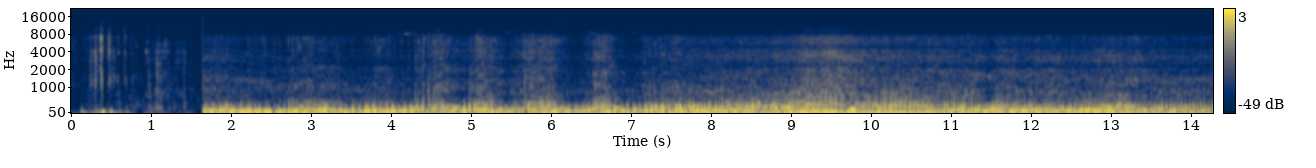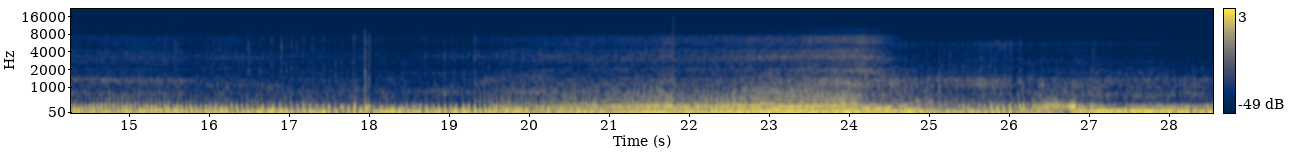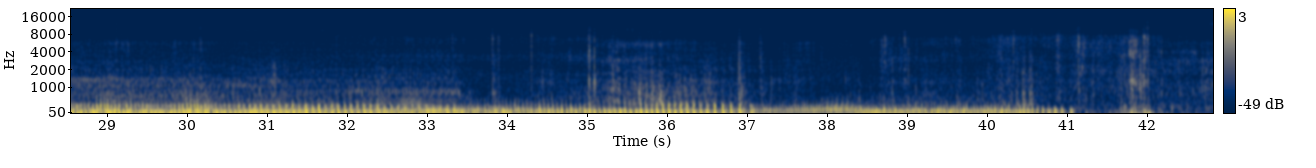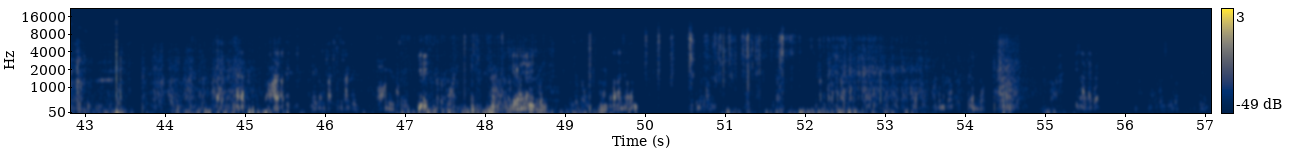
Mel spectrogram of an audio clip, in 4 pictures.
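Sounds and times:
dirt bike engine: 1.6s - 42.2s.

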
